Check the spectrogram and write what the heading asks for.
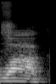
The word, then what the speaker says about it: walk: तो एल के तुरंत बाद यहाँ पर क्या आया है, के आया है, अतः एल का उच्चारण नहीं किया जाएगा। ठीक है गाइस, ध्यान दीजिएगा। ऐसे ही कहा जाए वाक, WALK, ठीक है, इसको पढ़ा क्या जाता है, वाक पढ़ा जाता है, समझिएगा।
